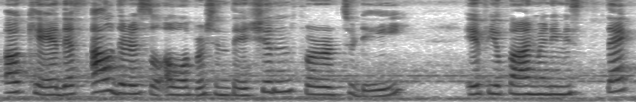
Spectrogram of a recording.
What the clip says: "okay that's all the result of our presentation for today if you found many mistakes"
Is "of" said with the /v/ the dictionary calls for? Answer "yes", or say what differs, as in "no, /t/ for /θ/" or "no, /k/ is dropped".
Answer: no, /w/ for /v/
